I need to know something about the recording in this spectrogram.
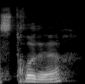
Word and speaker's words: Strawther: Julian Strother, né le 18 avril 2002, on dit bien Strother, si vous voulez prononcer correctement.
